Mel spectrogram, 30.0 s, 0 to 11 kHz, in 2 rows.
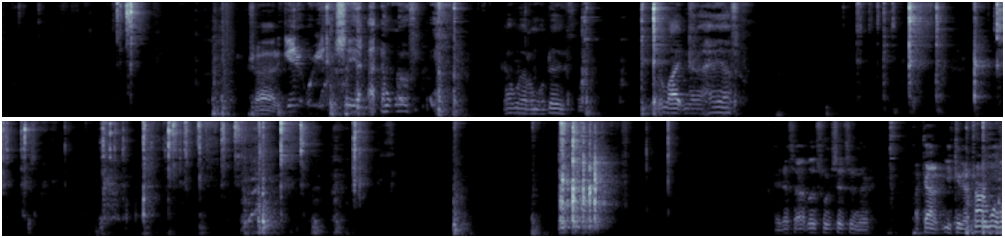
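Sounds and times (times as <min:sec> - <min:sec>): metal parts clinking and scraping: 0:01.7 - 0:02.2.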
